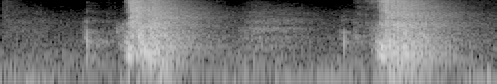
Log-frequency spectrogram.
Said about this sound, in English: We almost made it a full episode without me sneezing or coughing, so yay.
